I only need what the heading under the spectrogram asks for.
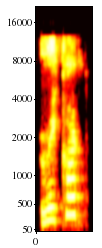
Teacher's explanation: record is a noun which has stress on the first syllable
